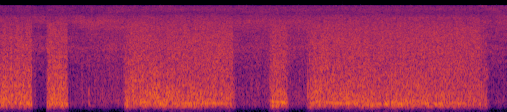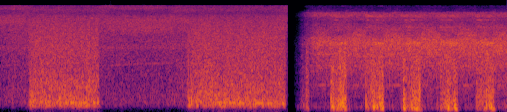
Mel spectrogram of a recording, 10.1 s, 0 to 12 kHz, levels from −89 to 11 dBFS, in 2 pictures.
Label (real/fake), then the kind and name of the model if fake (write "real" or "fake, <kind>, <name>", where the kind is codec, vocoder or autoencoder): real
